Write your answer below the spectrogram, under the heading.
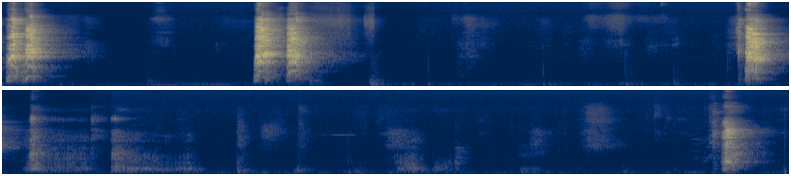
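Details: A Shih Tzu puppy gives sharp, high barks, spaced several seconds apart.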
